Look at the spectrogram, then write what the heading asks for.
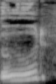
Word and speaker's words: oud: So I know, a lot of people use, I think it's pronounced oud, O-U-D, rose, lavender.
